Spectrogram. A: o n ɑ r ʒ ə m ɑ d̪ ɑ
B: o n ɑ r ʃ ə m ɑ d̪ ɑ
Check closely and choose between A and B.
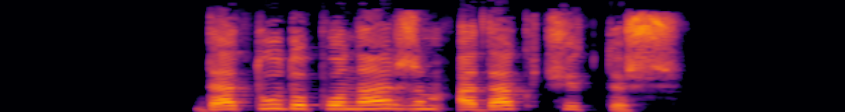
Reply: A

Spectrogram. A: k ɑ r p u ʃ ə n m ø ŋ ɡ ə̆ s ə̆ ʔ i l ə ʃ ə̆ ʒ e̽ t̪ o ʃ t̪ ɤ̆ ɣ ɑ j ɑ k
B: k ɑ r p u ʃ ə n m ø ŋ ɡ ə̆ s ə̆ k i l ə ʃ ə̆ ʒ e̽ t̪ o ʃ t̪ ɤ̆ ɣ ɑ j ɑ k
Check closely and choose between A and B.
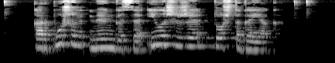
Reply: A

